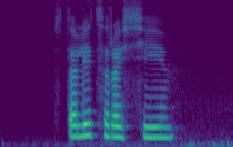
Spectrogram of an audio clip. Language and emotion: Russian, neutral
